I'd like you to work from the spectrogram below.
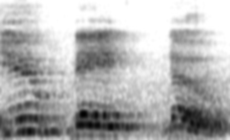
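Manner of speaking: YOU MAY KNOW drawn out very slowly, word by word; stressed words. Real, not acted. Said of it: "may I stress the words".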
